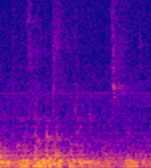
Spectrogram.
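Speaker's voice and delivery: normal talking voice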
